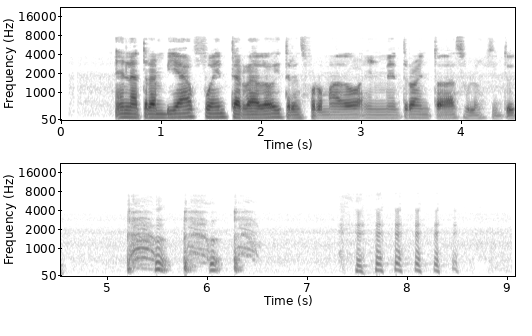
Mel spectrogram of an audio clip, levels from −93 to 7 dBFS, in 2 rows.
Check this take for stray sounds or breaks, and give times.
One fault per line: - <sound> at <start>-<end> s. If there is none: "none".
- cough at 5.2-6.6 s
- laugh at 7.3-8.5 s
